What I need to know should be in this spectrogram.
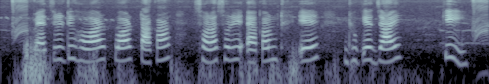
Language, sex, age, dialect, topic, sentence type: Bengali, female, 25-30, Rajbangshi, banking, question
